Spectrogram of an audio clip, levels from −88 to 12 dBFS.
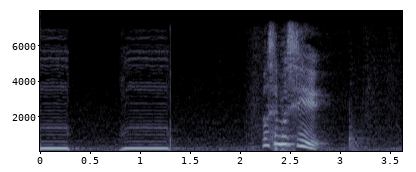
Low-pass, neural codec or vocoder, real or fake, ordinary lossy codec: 7.2 kHz; codec, 16 kHz, 16 kbps, FreqCodec, larger model; fake; none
